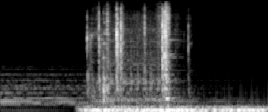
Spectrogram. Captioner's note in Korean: 다이얼 소리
